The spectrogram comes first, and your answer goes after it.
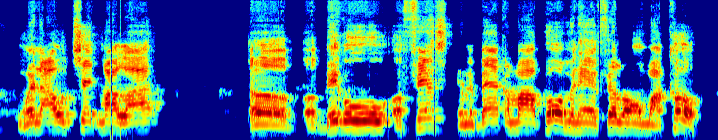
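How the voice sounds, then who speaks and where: A man's high-pitched voice, bright and sharp in tone, at a fairly slow pace. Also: ordinary pitch variation. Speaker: podcast co-host. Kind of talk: casual chat.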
